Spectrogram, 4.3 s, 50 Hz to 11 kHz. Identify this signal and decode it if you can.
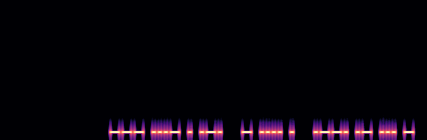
Morse code, heard as a keyed tone, about 40 wpm, 700 Hz. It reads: OVER THE PAST
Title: Sets of 3 Words 40wpm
